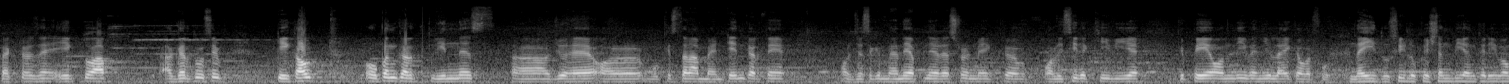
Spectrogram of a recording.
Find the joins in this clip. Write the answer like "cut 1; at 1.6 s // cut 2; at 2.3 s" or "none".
cut 1; at 4.2 s // cut 2; at 13.4 s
